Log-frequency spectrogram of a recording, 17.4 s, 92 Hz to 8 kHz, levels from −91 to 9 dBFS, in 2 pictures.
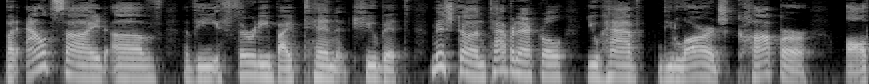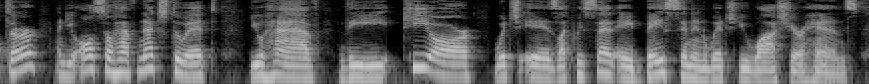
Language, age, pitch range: English, 30-49, 110-140 Hz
